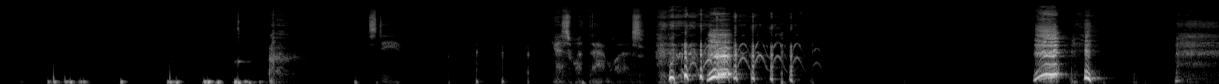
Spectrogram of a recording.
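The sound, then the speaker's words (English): Whispering into a microphone with clicky mouth noises and soft breathy bursts, intimate and quiet with brief pauses between sounds, in an ASMR style. “Oh, it's for, the, for just to whisper in people's ears. Be like this.”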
